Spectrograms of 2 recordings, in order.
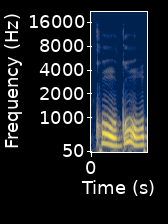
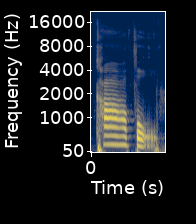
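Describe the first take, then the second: First: It is pronounced letter by letter as spelled. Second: It is pronounced differently from its spelling. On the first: The speaker calls it wrong. "It's written like кого, but we never, never, never read it like that" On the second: The speaker calls it right. "We always read this combination of letters as кого"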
